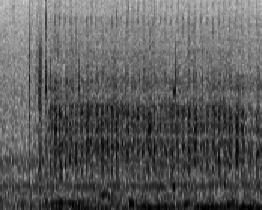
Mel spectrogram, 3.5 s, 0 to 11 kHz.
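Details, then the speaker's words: Kolkata 200 B-series H fishing reel spins freely but makes a fast, fine whirring chatter with a light scratchy patter. The odd rough running noise is suspected to come from the line, not confirmed. "this is a Kolkata 200 it's the B series H that's running right but boy it's got a funny little sound to it doesn't"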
